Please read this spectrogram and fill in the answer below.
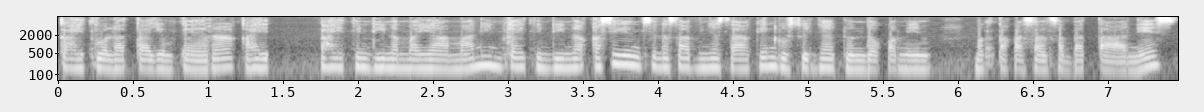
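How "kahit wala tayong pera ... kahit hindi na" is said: normal talking voice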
